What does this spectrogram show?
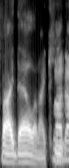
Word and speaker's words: Vidal: I gotta stop say it's it's pronounced Videl. And I keep Vidal. I'm just going to pronounce it the way it is. Vidal.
